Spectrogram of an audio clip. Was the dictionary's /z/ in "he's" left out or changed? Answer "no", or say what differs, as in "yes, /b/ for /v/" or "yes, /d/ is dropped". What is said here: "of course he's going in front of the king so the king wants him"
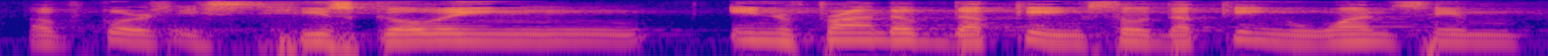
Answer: yes, /s/ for /z/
